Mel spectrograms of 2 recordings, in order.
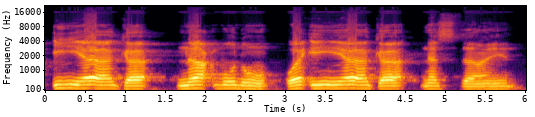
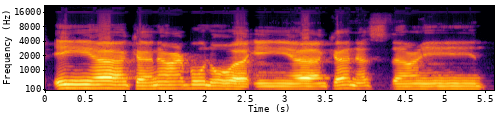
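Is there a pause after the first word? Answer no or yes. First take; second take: yes; no. First: There is a pause after the first word. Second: The phrase flows on without a pause. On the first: The verse is phrased to follow its translation. The speaker calls it wrong. "di iyyaka mestinya berhenti kalau ngikutin terjemah" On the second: The verse is recited following recitation rules. The speaker calls it right. "kalau ikutin tajwid"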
